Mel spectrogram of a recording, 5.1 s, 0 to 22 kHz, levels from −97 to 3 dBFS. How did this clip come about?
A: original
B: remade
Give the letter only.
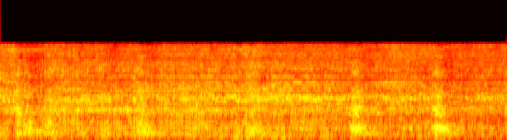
B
